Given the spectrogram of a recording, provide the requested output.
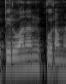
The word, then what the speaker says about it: तिरुवनंतपुरम: जो राजधानी है वो तिरुवनंतपुरम है, तिरुवनंतपुरम। और कई लोगों प्रोनाउंसिएशन सही नहीं कर पाते इसमें कि तिरुवनंतपुरम में तिरुवनंतपुरम कहते हैं, लेकिन ऐसा नहीं है, तिरुवनंतपुरम, तिरुवनंतपुरम।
